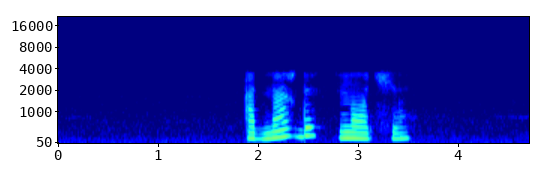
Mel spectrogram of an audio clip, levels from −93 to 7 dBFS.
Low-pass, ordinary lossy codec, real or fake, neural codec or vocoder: 3.6 kHz; none; real; none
